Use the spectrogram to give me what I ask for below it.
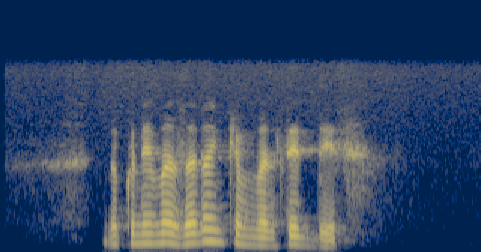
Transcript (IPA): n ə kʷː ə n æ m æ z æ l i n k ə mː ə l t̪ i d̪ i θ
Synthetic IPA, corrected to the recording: n ə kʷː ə n i m æ z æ l æ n k ə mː ə l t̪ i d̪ i θ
